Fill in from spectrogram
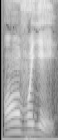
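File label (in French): "envoyer", French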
